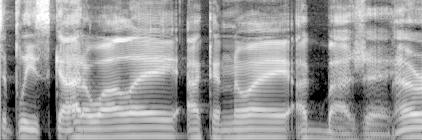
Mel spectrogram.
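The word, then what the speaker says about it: Adewale Akinnuoye-Agbaje: His name is, pronounce it please, Scott. Adewale Akinnuoye Agbaje.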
